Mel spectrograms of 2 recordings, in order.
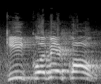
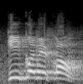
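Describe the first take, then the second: The two takes are said the same way.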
